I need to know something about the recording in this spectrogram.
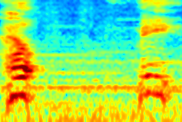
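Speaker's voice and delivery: very high, strange voice unlike his own. Game master voices a character who looks over to you, in a voice not his own. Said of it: "in a voice that doesn't match his own".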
